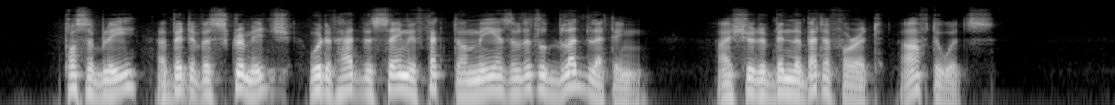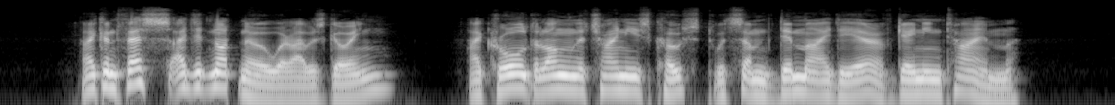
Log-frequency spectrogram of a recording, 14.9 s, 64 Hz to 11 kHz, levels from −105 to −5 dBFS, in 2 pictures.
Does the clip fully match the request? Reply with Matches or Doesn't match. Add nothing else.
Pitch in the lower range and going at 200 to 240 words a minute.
Matches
